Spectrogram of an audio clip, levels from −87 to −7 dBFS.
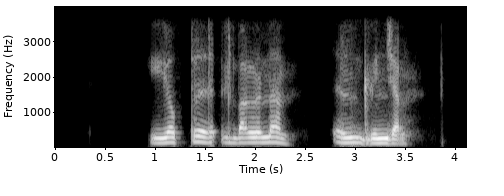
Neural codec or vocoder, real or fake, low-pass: codec, 16 kHz, 0.8 kbps, ZipCodec; fake; 3.6 kHz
